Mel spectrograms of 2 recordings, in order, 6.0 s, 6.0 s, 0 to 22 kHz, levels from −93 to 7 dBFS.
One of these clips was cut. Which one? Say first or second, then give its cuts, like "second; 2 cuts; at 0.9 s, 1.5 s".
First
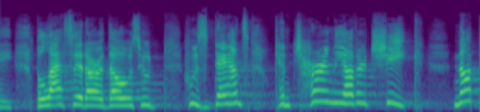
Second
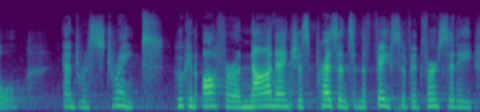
second; 1 cut; at 2.1 s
